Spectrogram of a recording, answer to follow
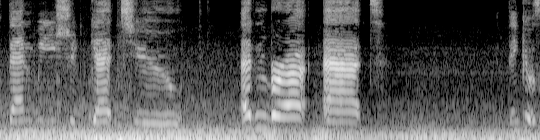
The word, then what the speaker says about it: Edinburgh: You just say Edinburgh.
